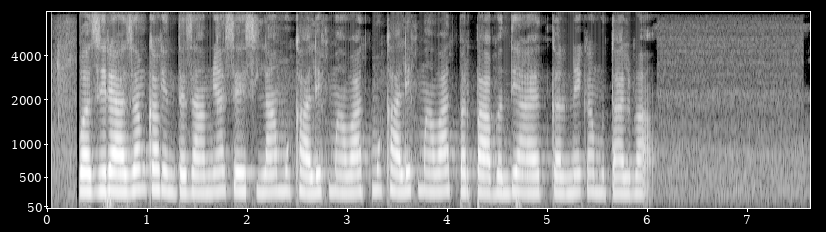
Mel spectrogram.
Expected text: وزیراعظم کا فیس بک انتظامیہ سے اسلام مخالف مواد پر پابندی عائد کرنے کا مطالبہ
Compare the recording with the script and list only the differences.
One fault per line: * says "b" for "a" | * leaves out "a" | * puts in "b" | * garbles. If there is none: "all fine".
* leaves out "فیس بک"
* puts in "مخالف مواد"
